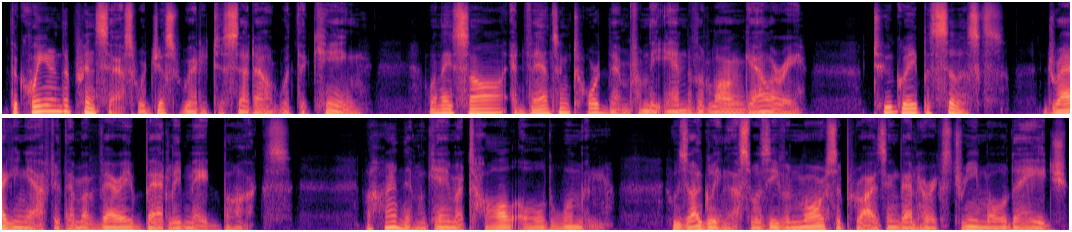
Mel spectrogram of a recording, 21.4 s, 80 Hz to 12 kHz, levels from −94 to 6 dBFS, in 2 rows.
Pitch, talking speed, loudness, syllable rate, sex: 90 Hz, 155 wpm, -20 LUFS, 4.5 syllables/s, male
